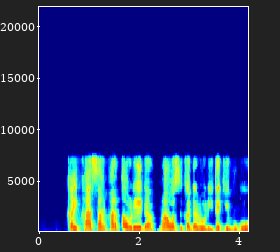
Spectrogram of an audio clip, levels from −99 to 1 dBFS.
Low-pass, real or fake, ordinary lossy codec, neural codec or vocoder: 7.2 kHz; fake; none; codec, 16 kHz in and 24 kHz out, 1.1 kbps, FireRedTTS-2 codec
